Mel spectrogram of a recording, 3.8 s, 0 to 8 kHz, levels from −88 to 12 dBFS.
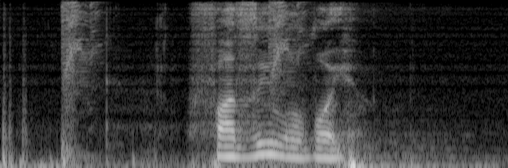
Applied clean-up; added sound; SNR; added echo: none; Thump, thud; 17 dB; reverberation time 0.9 s.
